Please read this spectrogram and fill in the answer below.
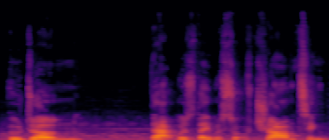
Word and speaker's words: Udûn: A strong 6th episode, which Udûn was the pronunciation. Udûn.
